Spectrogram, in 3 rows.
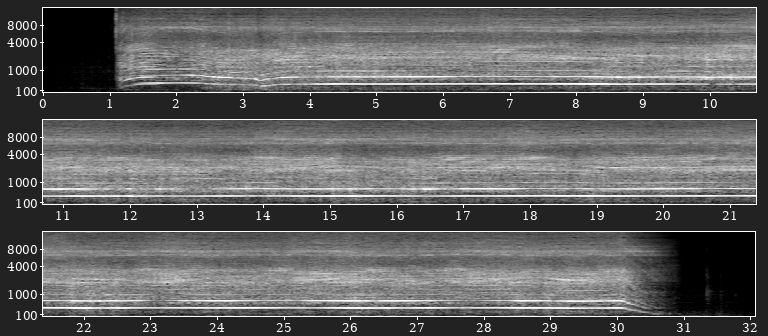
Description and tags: Handheld Blender
A mono recording of blending vegetables in a pan to make a soup. Rode NT4 > FEL battery pre-amp > Zoom H2 line in
blender, cooking, liquidiser, macerator, mono, soup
